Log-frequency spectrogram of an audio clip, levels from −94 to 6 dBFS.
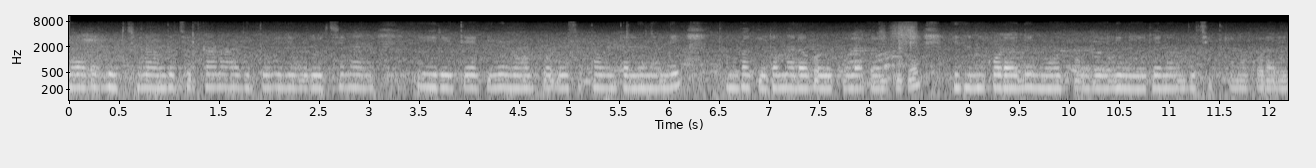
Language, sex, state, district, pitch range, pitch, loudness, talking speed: Kannada, male, Karnataka, Dharwad, 210-220 Hz, 215 Hz, -18 LUFS, 105 wpm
